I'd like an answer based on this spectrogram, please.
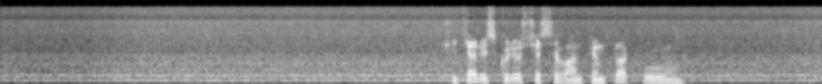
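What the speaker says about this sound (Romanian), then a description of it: "aceste albine, zboară ca nebunile aici" Honey bees swarm densely around a hive in an apiary, a steady close buzzing drone throughout, with someone speaking over it in the second half.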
